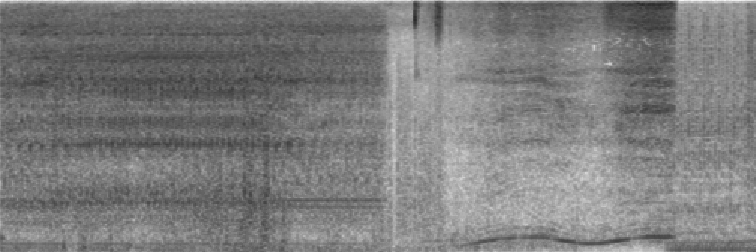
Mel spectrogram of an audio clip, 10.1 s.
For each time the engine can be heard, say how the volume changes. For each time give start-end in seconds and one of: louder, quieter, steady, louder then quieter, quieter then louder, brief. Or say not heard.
0.0-10.0 quieter then louder.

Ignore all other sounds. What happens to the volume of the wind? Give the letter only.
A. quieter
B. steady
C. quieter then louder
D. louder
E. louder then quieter
E.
